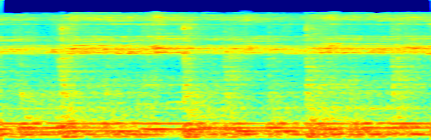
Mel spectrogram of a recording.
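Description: Traditional Sikka gong-and-drum music for the Hegong dance (gong waning): several tuned gongs ring at set pitches over a steady drum beat of about three strokes a second, with a high, constant jingling of bells on top.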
